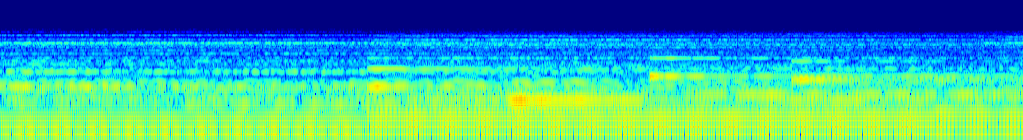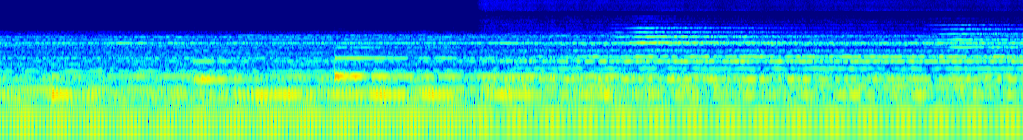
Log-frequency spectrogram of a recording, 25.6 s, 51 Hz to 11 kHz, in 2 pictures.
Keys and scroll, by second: 0.0 ctrl+c, 0.2 ctrl+v, 3.6 ctrl+z, 9.3 space, 11.2 space, 12.8 space, 15.1 space, 16.6 space, 19.2 space, 20.6 space.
